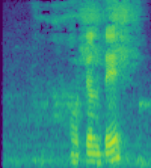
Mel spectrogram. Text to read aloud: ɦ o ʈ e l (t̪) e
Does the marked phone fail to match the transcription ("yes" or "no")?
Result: no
